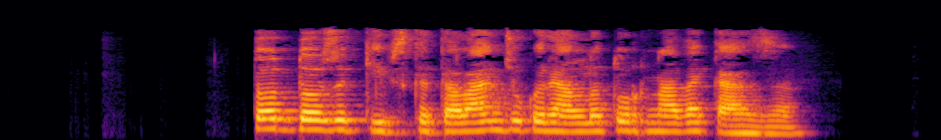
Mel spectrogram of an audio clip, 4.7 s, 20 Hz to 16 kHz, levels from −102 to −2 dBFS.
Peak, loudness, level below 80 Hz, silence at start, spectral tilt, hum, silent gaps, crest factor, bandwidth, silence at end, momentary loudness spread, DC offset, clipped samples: -2 dBFS; -17 LUFS; -64 dBFS; 1.25 s; -4.5 dB/octave; none; none; 18 dB; 8.4 kHz; 0.7 s; 10 LU; under 0.1%; under 0.1%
